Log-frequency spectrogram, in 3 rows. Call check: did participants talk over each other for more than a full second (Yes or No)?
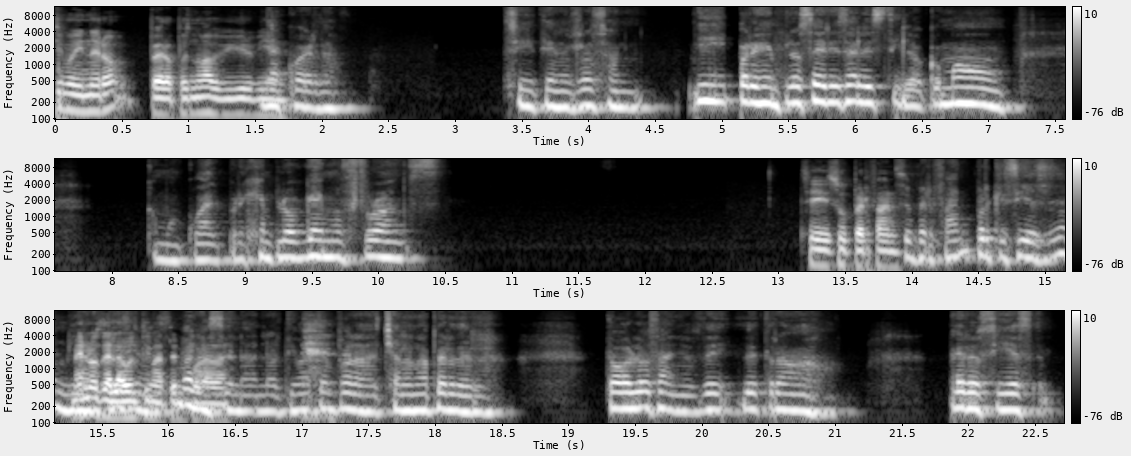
Yes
